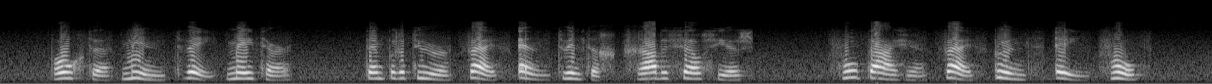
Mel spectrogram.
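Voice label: msg nl f, Dutch, female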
